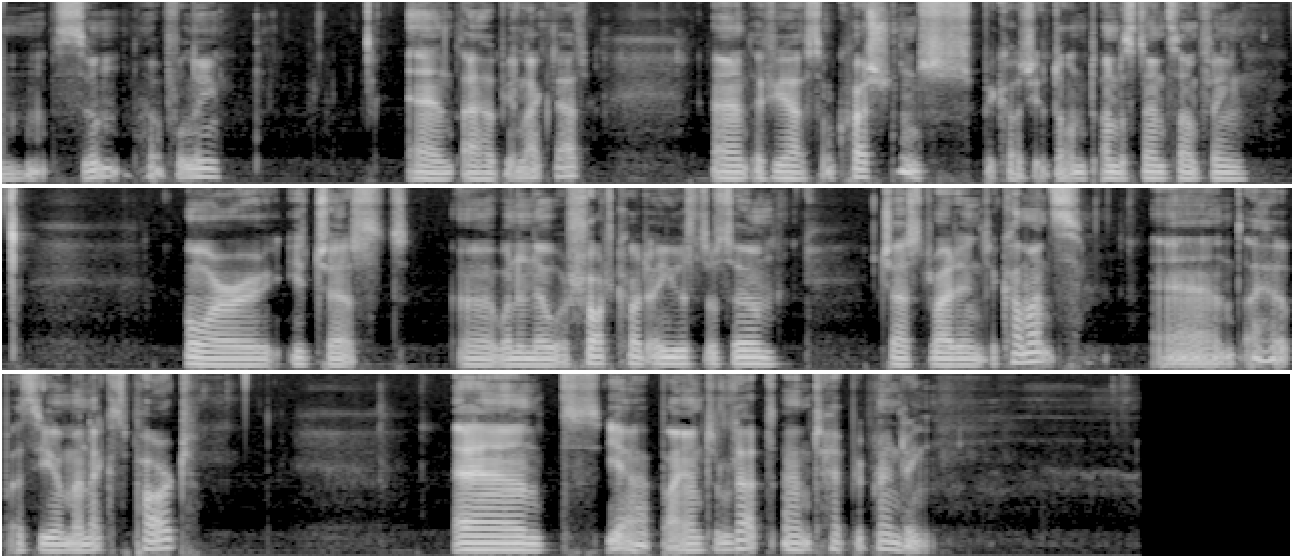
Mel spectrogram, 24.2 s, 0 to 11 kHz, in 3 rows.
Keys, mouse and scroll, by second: 2.9 Tab, 4.3 a, 4.9 ctrl+s, 5.7 Tab, 12.7 ctrl+s, 16.4 r.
